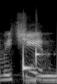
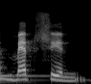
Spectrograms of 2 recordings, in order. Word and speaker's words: medicine: Bukan micin ya, medicine.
